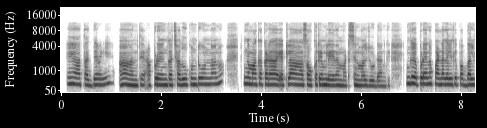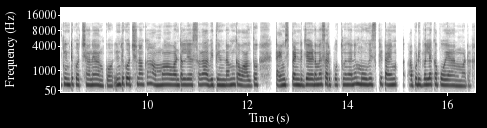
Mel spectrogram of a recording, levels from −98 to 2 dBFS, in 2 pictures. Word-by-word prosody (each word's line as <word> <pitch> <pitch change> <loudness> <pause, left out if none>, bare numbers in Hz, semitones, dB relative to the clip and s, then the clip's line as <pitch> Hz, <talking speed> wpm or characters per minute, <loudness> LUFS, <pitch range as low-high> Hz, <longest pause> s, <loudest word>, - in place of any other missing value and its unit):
Yeah! 290 -2 +2
తగ్గాయి. 260 +3 -1 0.3
ఆ! - - +4 0.2
అంతే. 240 +1 0
అప్పుడు 265 +3 +2
ఇంకా 255 0 +2
చదువుకుంటూ 265 +1 +1
ఉన్నాను. 285 +4 -3 0.5
ఇంకా 300 -1 +2
మాకక్కడ 275 0 +2 0.3
ఎట్లా 280 +2 +1 0.3
సౌకర్యం 260 +1 +2
లేదనమాట 240 -2 -1
సినిమాలు 235 -2 +1
జూడానికి. 215 0 -5 0.3
ఇంకా 315 +1 +3
ఎప్పుడైనా 290 +1 +2
పండగలకి, 275 0 +3
పబ్బాలకి 260 +1 +1
ఇంటికోచ్చానే 260 -1 0
అనుకో, 225 -1 -4 0.2
ఇంటికోచ్చినాక 275 0 0 0.2
అమ్మ 245 +1 0 0.2
వంటలు 255 +1 0
చేస్తది, 260 +1 -4
అవి 245 0 0
తినడం. 245 0 +1
ఇంకా 260 -2 -1
వాళ్ళతో 225 +4 -2 0.4
టైమ్ 240 +2 +2
స్పెండ్ 255 -2 +2
చేయడమే 260 +1 +2
సరిపోతుంది 260 0 -3
కానీ, 270 +3 0
మూవీస్‌కి 265 +2 -1
టైం 255 0 +2 0.4
అప్పుడు 260 +2 0
ఇవ్వలేకపోయాను 260 -2 0
అనమాట. 220 0 -5
260 Hz, 140 wpm, -28 LUFS, 245-275 Hz, 0.5 s, ఆ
